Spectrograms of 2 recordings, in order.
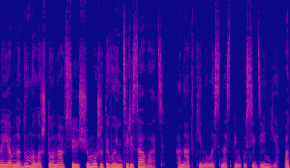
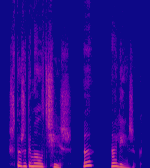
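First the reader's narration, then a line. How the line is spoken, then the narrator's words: Cooing. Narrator (Russian): проворковала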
